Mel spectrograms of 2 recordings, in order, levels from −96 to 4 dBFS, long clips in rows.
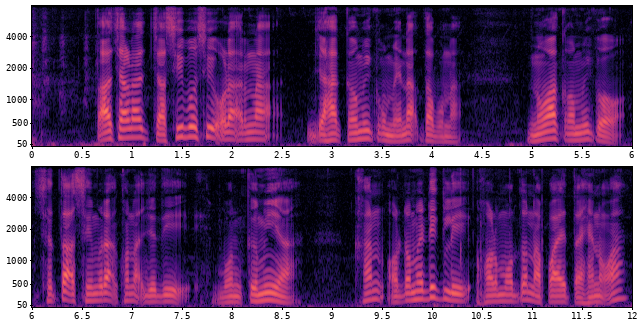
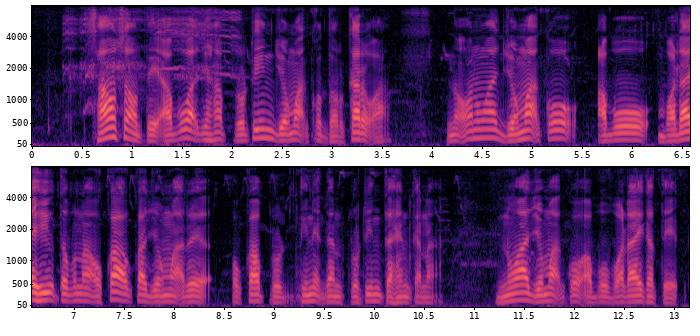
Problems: constant background noise, background conversations at intervals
